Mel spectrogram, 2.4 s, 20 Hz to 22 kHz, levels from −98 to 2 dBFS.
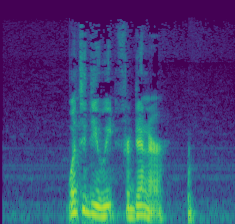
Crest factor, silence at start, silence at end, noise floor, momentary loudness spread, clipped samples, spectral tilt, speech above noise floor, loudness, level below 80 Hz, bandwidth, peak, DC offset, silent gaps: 18 dB; 0.65 s; 0.4 s; -53 dBFS; 16 LU; under 0.1%; -7 dB/octave; 38 dB; -16 LUFS; -46 dBFS; 15.5 kHz; -2 dBFS; under 0.1%; none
